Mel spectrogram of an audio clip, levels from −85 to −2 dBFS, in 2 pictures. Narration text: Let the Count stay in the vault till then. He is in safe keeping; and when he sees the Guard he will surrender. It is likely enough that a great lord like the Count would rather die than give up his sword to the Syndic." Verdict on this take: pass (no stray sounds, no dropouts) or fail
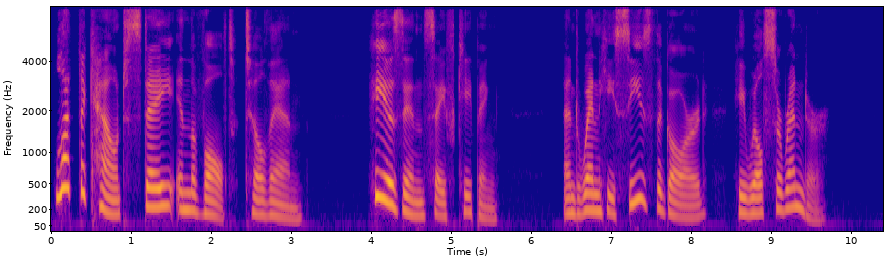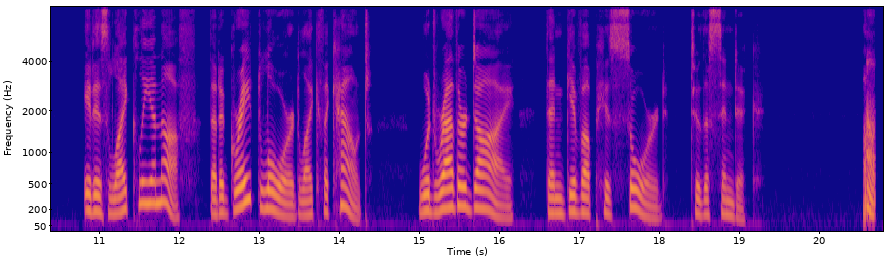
fail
